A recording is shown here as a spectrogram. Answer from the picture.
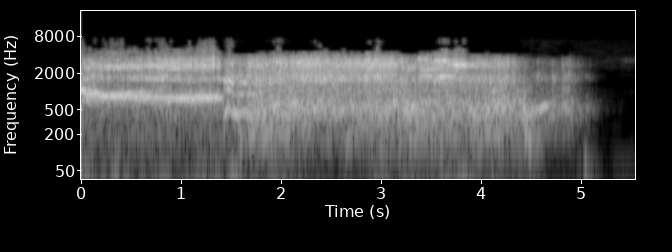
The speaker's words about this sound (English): The car has crushed against one of the cylindrical bridge supports, rammed against it head on.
